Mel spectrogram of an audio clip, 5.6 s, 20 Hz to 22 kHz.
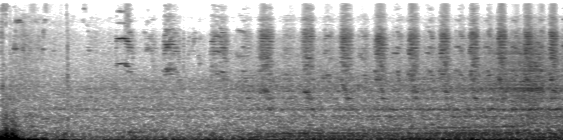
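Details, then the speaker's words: Gen 1 Ford Raptor, about 184,000 miles, driving with windows down: faint high chirping squeak about four times a second under road rumble and pinion bearing noise; owner suspects driveshaft, U-joint or worn rear end. "But the other thing that's going on is there's this like squeak noise happening, and right now you don't hear it."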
